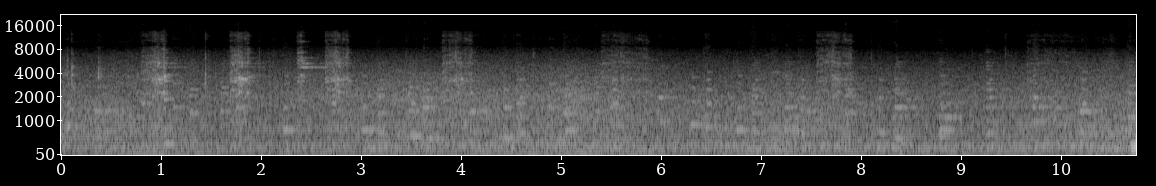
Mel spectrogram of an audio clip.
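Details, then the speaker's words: Road bike after a crash: a light, hissy scraping repeats about once per wheel turn from the rear disc brake, a bent rotor rubbing; fixed by bending it straight with a rotor truing tool. "後輪の方からディスクブレーキのあたりでしょうね。サリサリ、サリサリ、嫌な音が続いてたんですよ。"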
